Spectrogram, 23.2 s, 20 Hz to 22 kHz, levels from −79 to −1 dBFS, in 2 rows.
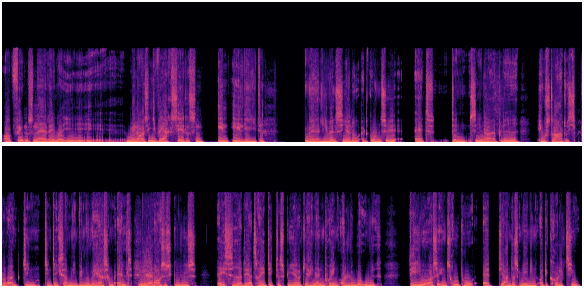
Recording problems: distortion; heavy; 8 dB below the speech

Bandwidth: 14.5 kHz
